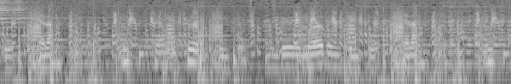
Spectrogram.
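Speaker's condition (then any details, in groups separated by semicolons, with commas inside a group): No condition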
